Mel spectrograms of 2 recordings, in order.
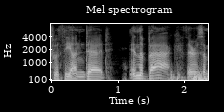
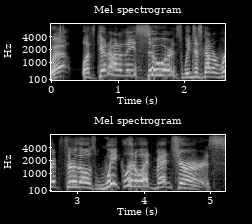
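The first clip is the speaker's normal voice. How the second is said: goblin chief voice, pitched way up high; 12 semitones higher than usual. Game master voicing the boss goblin addressing the players: boss goblin voice. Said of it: "The goblin says".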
